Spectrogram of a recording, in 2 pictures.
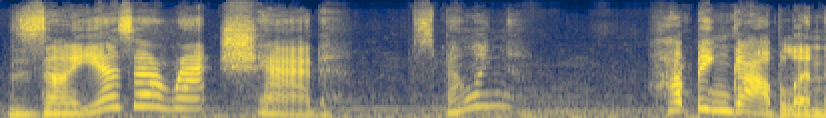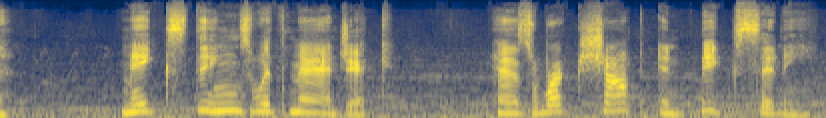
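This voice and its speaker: A man's voice: high voice, wildly swooping pitch, takes it slowly, bright, forceful tone, long reverb tail, soft background music, voice pushed up, heavily acted. A man voicing a small, eager, anxious female bird creature in a perky, earnest way for a fantasy story. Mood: reading, curious.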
